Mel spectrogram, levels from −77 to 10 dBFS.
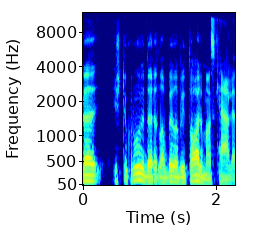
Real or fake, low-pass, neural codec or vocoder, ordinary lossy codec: real; 10.8 kHz; none; AAC, 64 kbps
